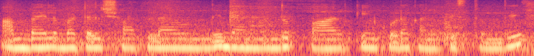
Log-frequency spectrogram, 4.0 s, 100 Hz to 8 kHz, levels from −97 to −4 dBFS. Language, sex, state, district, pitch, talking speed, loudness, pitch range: Telugu, female, Telangana, Karimnagar, 195 Hz, 150 wpm, -15 LUFS, 190-200 Hz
